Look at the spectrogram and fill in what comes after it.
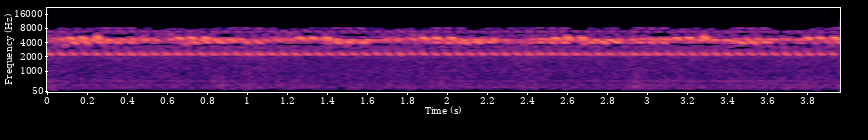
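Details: Crickets chirping on a calm summer night in a European forest; a dense, steady, high-pitched pulsing trill in two layered bands, with slight waves in loudness and no other clear sounds.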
